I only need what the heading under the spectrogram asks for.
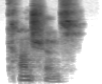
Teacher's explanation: I think that's a syllabic N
